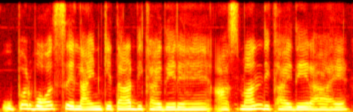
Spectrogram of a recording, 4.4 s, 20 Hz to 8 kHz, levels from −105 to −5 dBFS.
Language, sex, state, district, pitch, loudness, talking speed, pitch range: Hindi, female, Arunachal Pradesh, Papum Pare, 225 Hz, -13 LUFS, 205 wpm, 210-240 Hz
